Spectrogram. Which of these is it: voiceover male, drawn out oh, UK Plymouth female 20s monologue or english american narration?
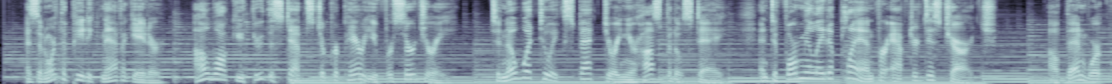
english american narration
